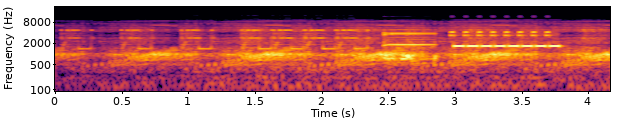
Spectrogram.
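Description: Go-Onger Rocket Booster toy dagger, fitted to the Wing Trigger as the Wing Booster, playing its electronic powering-up sound effect through its small speaker. It pulses about twice a second, then holds a two-tone beep and ends in a quick string of beeps over a steady tone.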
